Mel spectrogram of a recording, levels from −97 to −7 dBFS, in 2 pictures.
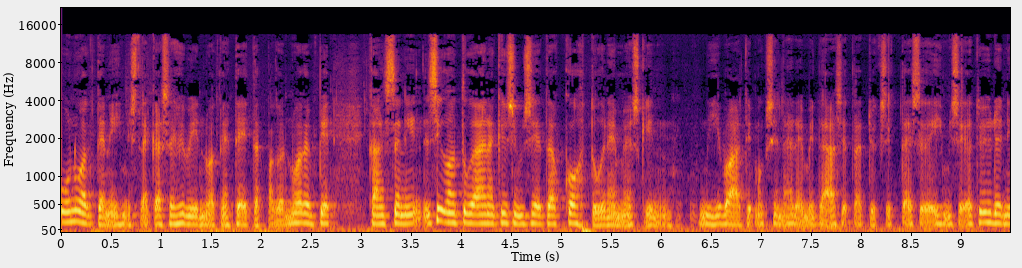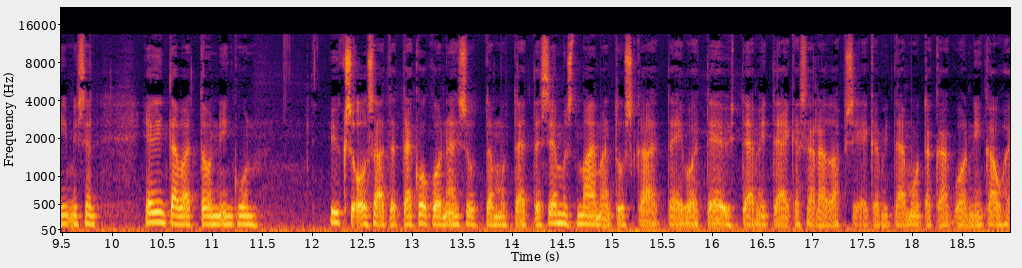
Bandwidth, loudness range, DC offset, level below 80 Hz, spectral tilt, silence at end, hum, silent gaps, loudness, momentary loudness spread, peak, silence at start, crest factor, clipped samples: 14 kHz; 4 LU; under 0.1%; -36 dBFS; -5.5 dB/octave; 0 s; none; none; -19 LUFS; 8 LU; -2 dBFS; 0 s; 18 dB; under 0.1%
